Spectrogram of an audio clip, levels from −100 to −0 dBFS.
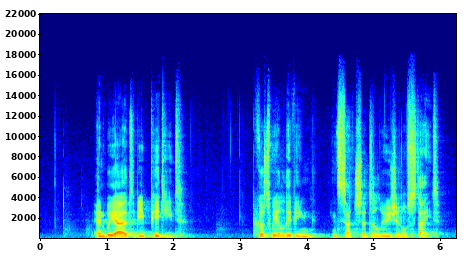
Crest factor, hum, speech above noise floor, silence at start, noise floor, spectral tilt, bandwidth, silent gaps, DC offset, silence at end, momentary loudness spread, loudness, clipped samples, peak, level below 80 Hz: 24 dB; none; 35 dB; 0.8 s; -65 dBFS; -3.5 dB/octave; 16.5 kHz; none; under 0.1%; 0.25 s; 16 LU; -30 LUFS; under 0.1%; -8 dBFS; -68 dBFS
